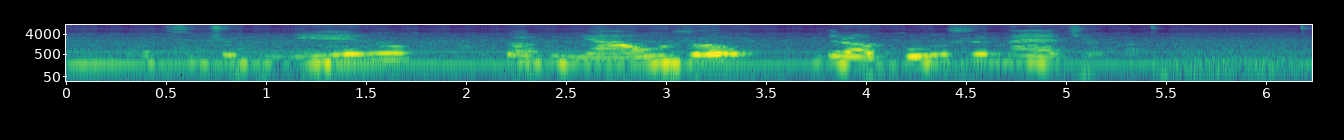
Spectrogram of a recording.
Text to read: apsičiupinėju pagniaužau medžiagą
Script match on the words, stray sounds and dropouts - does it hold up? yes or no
no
